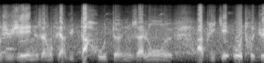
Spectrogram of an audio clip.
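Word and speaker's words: toghout: Et quand vous avez quelqu'un qui est anti-tahout, tahout ça s'écrit, moi je prononce comme j'entends que c'est prononcé dans les milieux islamiques, mais ça s'écrit T-O-G-H-O-U-T.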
